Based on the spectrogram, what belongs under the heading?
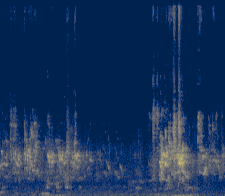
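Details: Budgerigar chirping in two bright bursts of high, scratchy warbled notes, the first bout about a second and a half long and the second, louder one after a short pause near the three-second mark.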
